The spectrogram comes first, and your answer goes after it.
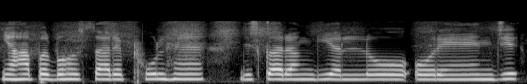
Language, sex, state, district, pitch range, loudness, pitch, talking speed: Hindi, female, Jharkhand, Palamu, 230-240 Hz, -15 LUFS, 235 Hz, 125 wpm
